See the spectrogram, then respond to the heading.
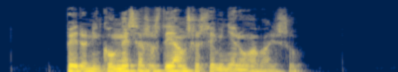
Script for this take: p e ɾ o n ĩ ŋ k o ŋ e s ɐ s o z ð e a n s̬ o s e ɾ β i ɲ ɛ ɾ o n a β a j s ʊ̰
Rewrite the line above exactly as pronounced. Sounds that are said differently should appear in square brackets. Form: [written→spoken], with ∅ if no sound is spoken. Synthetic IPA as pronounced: p e ɾ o n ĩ ŋ k o ŋ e s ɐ s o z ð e a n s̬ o s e [ɾ→∅] β i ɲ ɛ ɾ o [n→ŋ] a β a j s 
